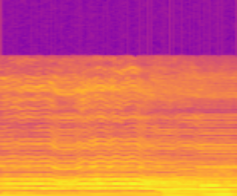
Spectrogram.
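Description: Slow, sad background music: a low sustained note under a softly wavering high melody line, with no speech.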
